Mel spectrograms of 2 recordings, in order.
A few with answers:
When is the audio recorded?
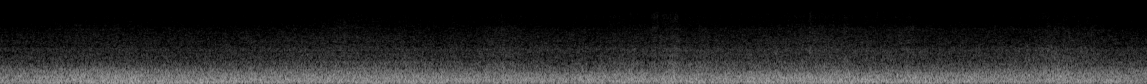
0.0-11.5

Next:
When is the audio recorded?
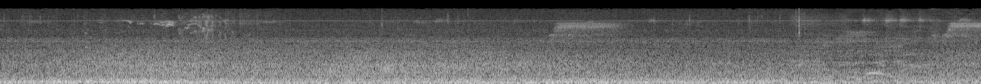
0.0-7.9; 9.4-9.8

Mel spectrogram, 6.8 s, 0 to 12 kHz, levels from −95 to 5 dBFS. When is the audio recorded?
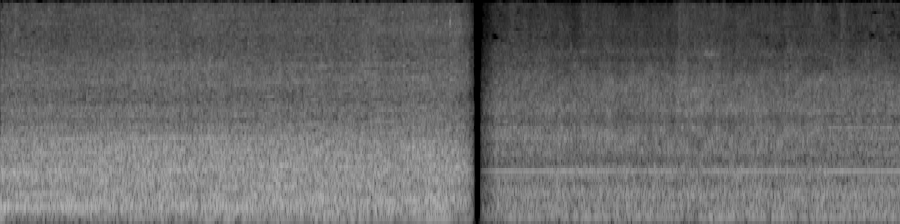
0.0-4.1; 6.2-6.8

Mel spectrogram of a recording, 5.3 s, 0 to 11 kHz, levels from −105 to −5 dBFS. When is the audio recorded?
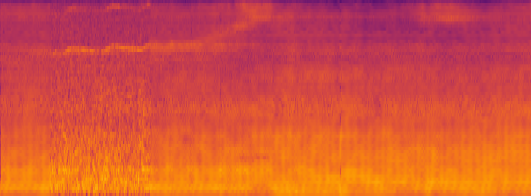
0.5-1.5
